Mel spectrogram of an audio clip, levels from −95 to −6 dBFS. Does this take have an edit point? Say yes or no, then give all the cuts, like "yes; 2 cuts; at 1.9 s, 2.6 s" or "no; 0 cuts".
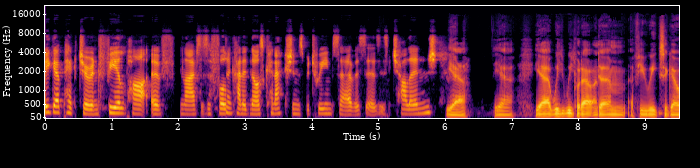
yes; 8 cuts; at 1.2 s, 2.0 s, 2.7 s, 3.1 s, 4.3 s, 5.1 s, 7.9 s, 8.3 s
